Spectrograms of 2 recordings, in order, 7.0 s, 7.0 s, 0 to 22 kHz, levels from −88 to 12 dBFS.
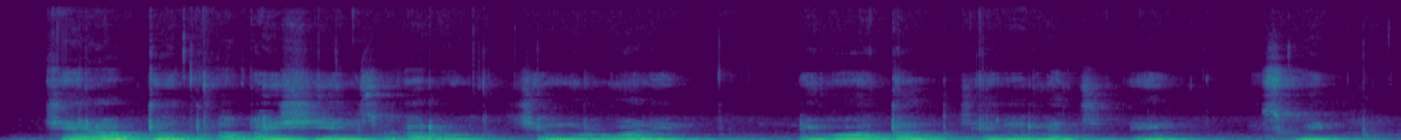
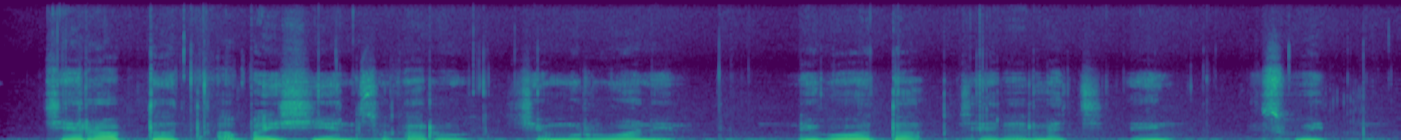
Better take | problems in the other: second | room echo; dies away in 0.8 s

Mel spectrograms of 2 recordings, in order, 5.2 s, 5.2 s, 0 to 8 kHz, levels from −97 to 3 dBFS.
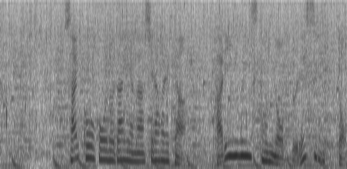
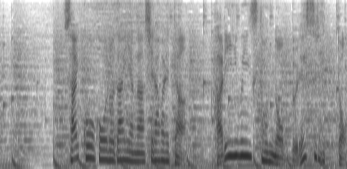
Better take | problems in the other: second | background sound (Stream / Trickle, dribble); 12 dB below the speech

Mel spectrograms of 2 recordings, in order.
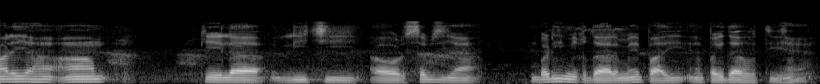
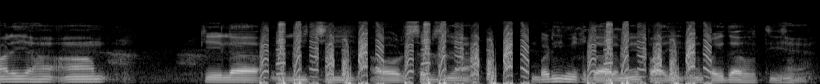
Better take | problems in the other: first | background sound (Scratching (performance technique)); 2 dB above the speech

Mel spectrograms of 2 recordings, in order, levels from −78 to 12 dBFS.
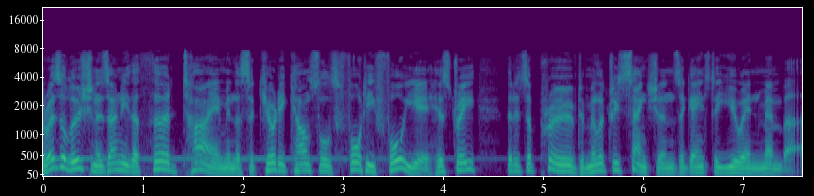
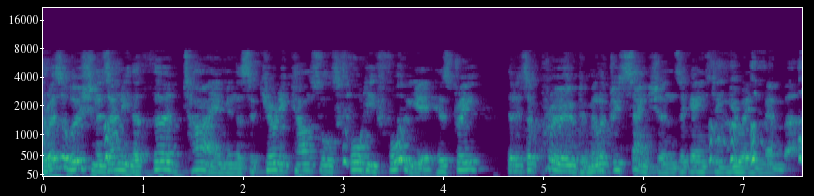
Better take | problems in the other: first | noise reduction (classical method WPE with log-MMSE)

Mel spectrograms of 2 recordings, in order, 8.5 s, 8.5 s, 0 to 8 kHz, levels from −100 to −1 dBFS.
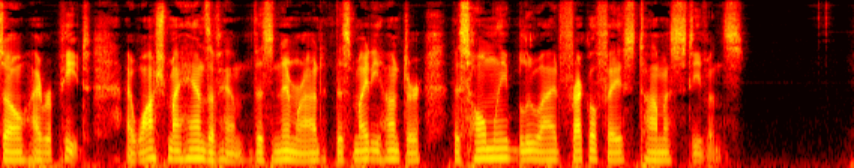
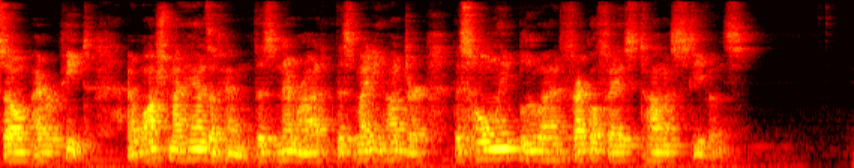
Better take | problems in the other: first | room echo; dies away in 0.6 s

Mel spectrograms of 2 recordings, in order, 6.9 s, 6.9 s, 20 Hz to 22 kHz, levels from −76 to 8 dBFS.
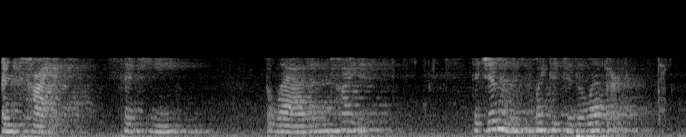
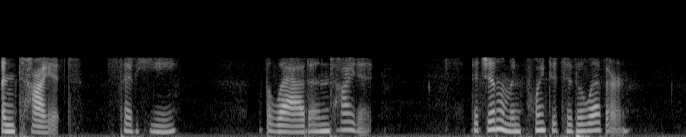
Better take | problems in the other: second | background sound (Cutlery, silverware); 14 dB below the speech // room echo; dies away in 1.3 s

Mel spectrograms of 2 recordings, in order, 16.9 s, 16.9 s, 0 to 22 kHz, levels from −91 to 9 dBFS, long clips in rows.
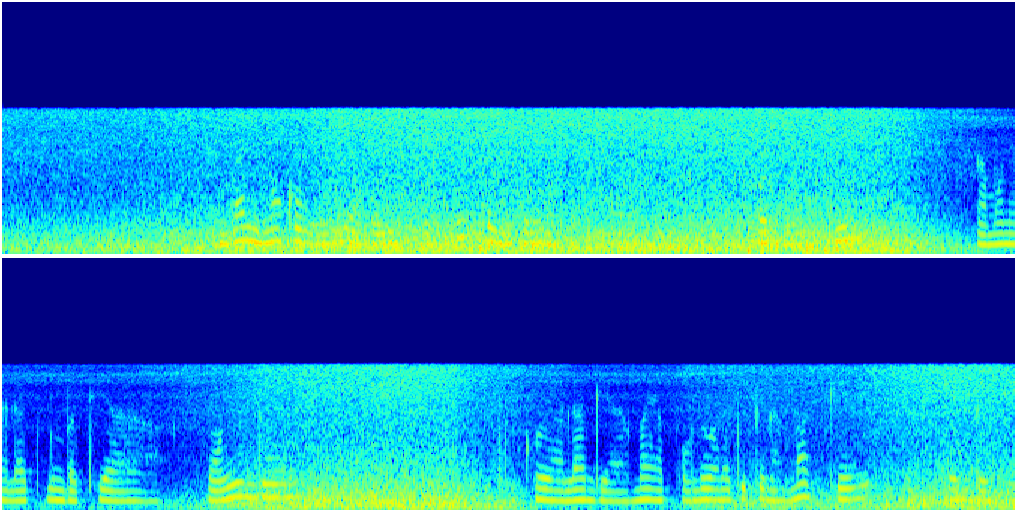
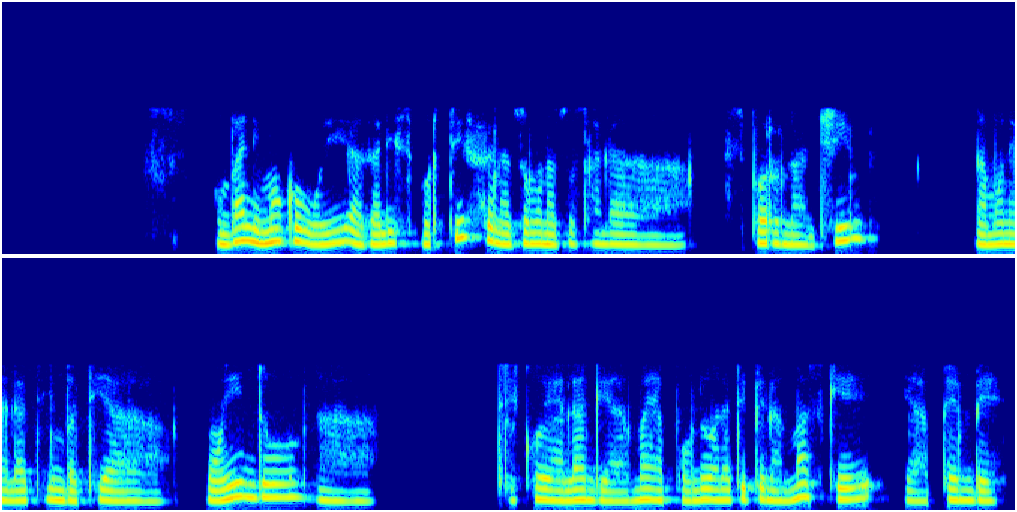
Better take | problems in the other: second | background sound (Hiss); 3 dB above the speech

